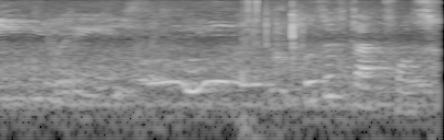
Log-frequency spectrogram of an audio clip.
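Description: Young girls' voices in wordless, sing-song vocalizing with a wavering, sliding pitch, with a few low bumps of phone handling about a second in.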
